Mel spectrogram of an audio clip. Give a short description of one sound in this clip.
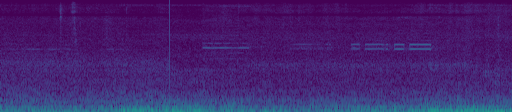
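Vehicle horns beep in short bursts.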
